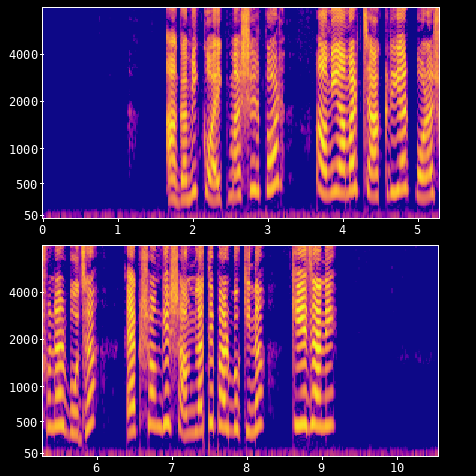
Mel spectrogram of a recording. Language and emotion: Bengali, fearful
